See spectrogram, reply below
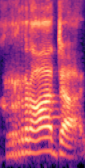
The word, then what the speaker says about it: RADA: RADA. You have to say it like that with the twirling R, right? – You do indeed, exactly.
